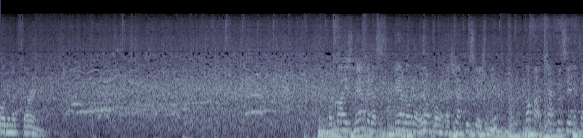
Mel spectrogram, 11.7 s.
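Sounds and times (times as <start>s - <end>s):
speech: 0.0s - 1.0s, 6.6s - 11.6s
audience applause: 0.0s - 11.6s.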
